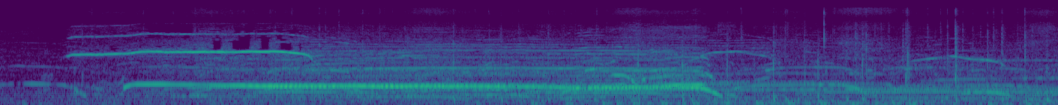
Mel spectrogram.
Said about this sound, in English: I'm going to let you listen to this. I'm just going to let you listen to all this, all these cheers as the players head down to the dugout, literally the dugout.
